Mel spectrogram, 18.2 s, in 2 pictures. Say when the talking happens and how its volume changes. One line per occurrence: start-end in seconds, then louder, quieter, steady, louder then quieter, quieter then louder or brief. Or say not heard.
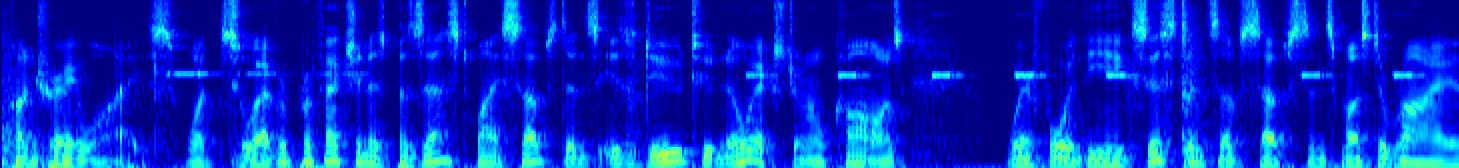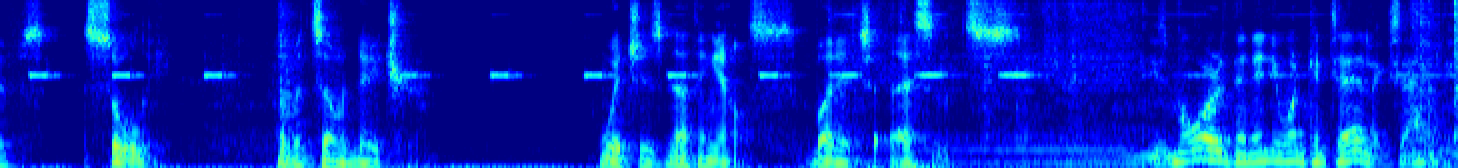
0.1-18.1 steady.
